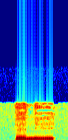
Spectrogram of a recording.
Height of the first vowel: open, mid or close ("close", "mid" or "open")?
mid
